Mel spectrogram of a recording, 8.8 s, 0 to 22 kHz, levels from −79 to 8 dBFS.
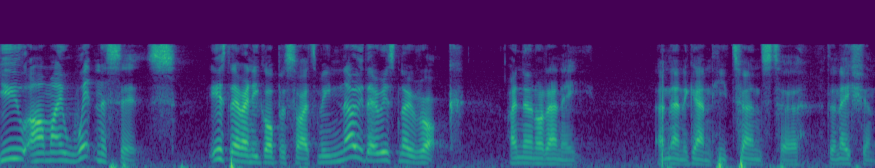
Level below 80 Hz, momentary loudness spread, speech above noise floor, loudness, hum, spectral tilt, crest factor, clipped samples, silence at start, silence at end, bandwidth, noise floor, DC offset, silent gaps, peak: -36 dBFS; 15 LU; 30 dB; -21 LUFS; none; -2 dB/octave; 22 dB; under 0.1%; 0 s; 0 s; 7.8 kHz; -52 dBFS; under 0.1%; none; 0 dBFS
